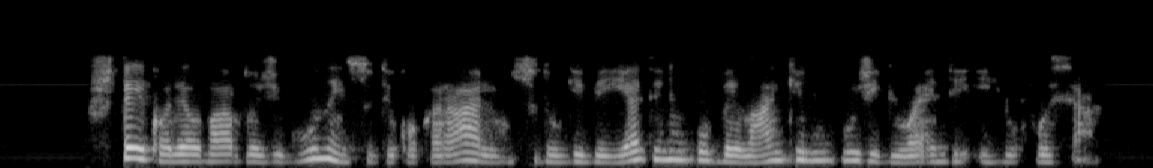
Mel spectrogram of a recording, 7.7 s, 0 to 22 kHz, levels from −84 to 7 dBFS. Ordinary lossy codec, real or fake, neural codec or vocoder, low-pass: Opus, 32 kbps; fake; vocoder, 22.05 kHz, 80 mel bands, HiFi-GAN; 5.4 kHz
